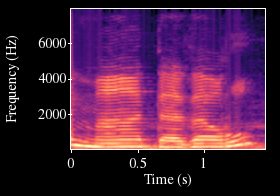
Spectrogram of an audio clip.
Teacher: را کو لمبا نہیں کرنا کیونکہ را کے اوپر صرف اور صرف پیش ہے. جب را کے اوپر پیش آ جائے تو را کو ہم لمبا نہیں کر سکتے کیونکہ پیش کی مقدار ہی اتنی ہوتی ہے, کسی بھی حرف کے اوپر آ جائے تو ایسا ہی ہوگا.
